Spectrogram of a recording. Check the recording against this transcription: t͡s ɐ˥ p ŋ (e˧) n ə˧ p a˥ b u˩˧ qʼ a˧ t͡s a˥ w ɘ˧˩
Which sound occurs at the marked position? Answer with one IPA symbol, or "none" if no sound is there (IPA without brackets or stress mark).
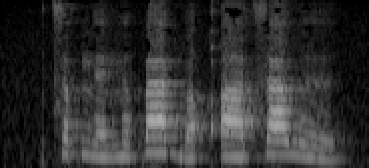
ɛ˧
